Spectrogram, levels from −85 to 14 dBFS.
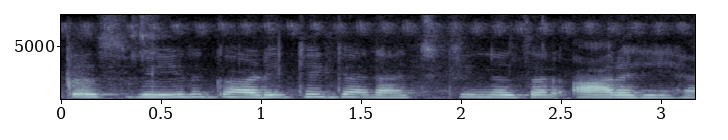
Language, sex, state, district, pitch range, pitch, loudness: Hindi, female, Haryana, Rohtak, 230-250 Hz, 240 Hz, -17 LUFS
